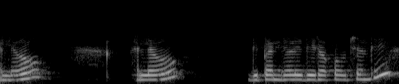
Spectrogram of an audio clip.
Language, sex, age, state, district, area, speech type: Odia, female, 60+, Odisha, Jharsuguda, rural, conversation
